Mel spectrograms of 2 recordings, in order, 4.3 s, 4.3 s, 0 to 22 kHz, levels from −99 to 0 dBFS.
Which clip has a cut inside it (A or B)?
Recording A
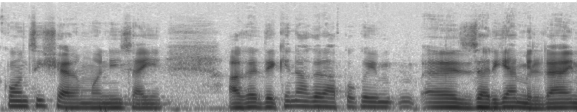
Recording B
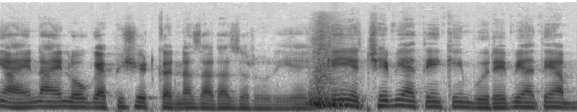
B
